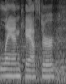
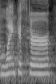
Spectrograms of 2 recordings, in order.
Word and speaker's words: Lancaster: came from Lancaster which that's how you say it it's not Lancaster its Lancaster Maxine Maxine where did you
